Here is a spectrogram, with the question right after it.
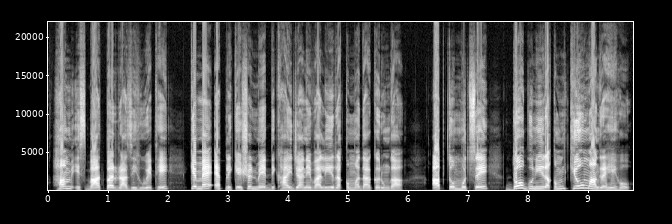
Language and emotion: Urdu, angry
